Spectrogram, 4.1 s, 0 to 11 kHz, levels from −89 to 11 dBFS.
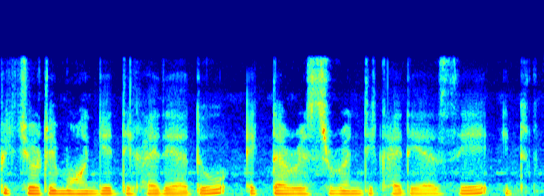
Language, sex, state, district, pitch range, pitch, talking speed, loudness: Nagamese, female, Nagaland, Dimapur, 155-170 Hz, 160 Hz, 160 wpm, -18 LUFS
